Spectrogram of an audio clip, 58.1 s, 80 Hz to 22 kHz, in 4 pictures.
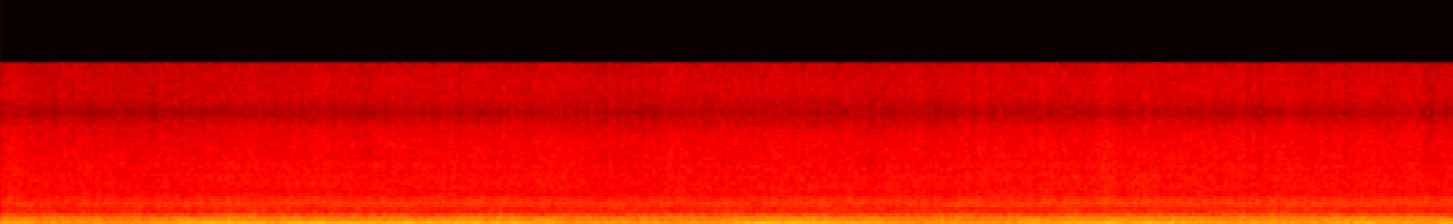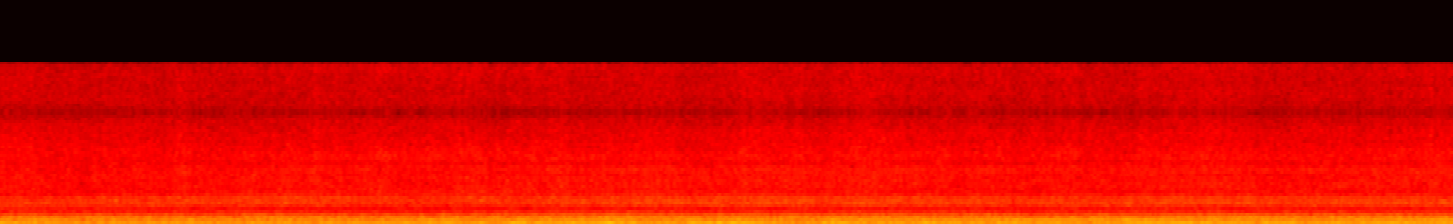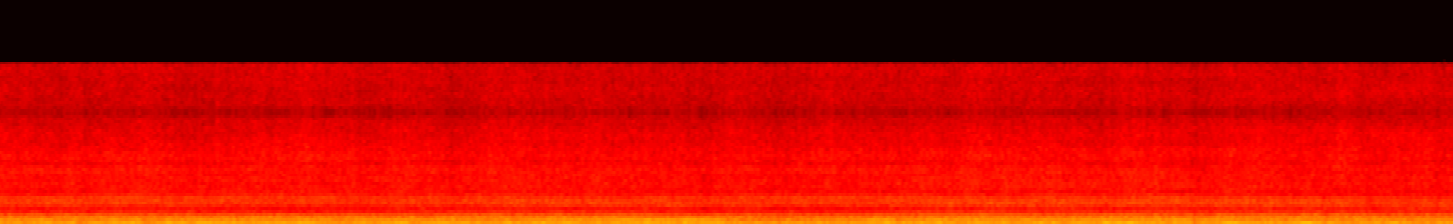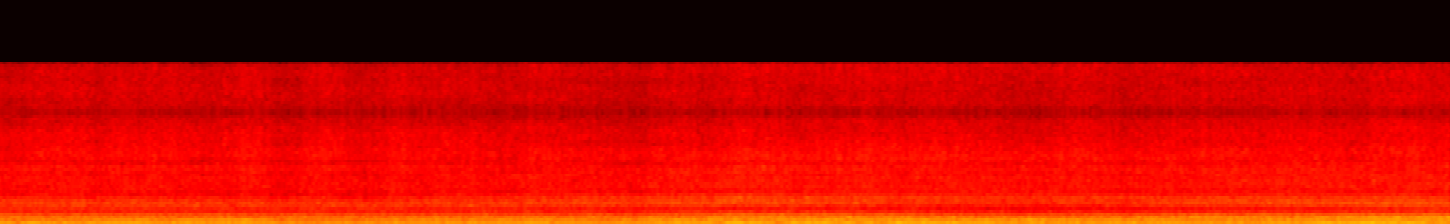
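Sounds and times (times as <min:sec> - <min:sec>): boat engine running: 0:00.0 - 0:58.0.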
